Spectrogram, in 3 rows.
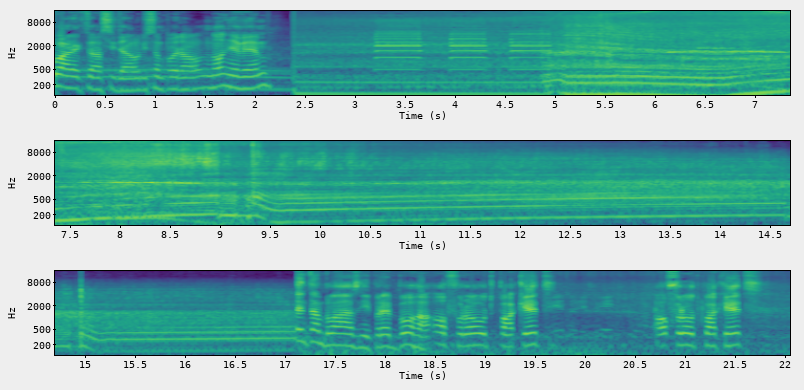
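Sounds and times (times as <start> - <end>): race car engines accelerating: 0.0 - 22.0
short beep: 3.2 - 7.3.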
